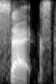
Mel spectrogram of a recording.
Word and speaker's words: CEX: Because I've always called it CEX, but I have heard people say that it is actually supposed to be pronounced sex. And my sister the other day pronounced it kex. – Kex? Yeah. – That's great. – I believe it is pronounced sex.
